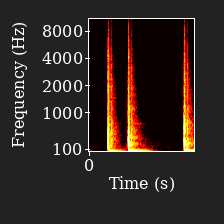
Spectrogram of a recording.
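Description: A drum struck in a slow heartbeat pattern: two beats close together, then a pause and another beat near the end, each with a low ring that dies away quickly.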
